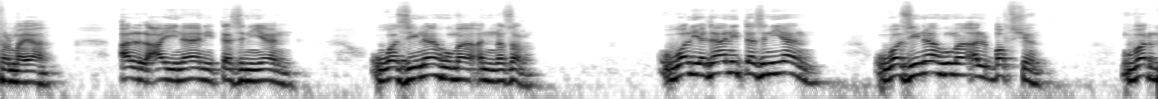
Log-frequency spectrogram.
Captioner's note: hadeeth in Arabic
